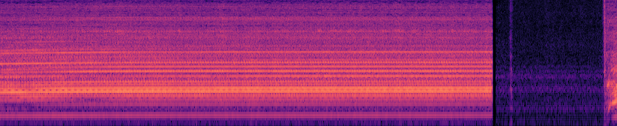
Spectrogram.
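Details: Drill Doctor XPK drill bit sharpener run empty, first test: steady, even motor whine holds one pitch for six seconds then stops cleanly, no rattle or grind; healthy free-running motor.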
